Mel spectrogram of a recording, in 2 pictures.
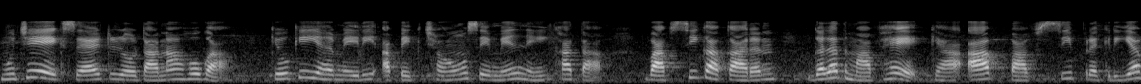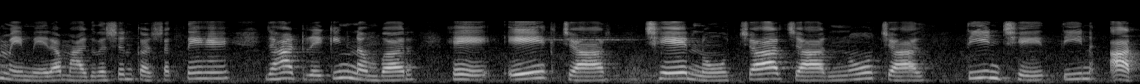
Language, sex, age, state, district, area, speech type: Hindi, female, 30-45, Madhya Pradesh, Harda, urban, read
